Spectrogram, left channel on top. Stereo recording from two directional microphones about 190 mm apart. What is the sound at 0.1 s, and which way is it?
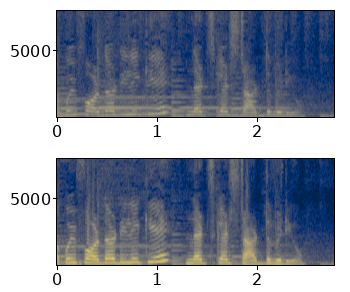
Speech, 35° right (ahead or behind).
